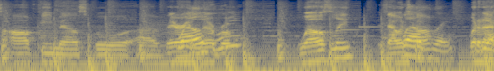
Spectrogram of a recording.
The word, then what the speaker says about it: Wellesley: the wesley college all-female school uh very liberal wellesley is that what would happen what did i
